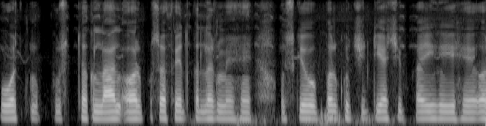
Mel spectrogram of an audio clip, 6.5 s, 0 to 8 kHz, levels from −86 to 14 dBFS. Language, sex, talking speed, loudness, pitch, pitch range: Hindi, male, 150 wpm, -20 LUFS, 125 Hz, 120-125 Hz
